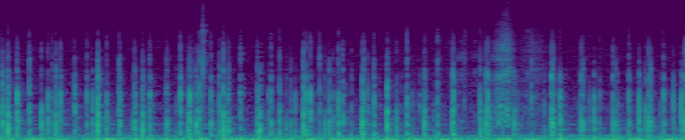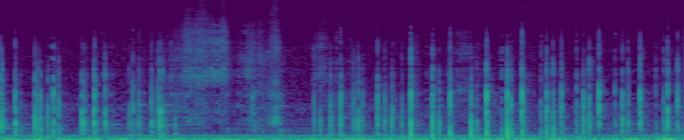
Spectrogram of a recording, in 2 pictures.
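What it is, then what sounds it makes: Rubber tablet case. Long painted nails rapidly tap and scratch the surface and handle of a blue, thick rubber (silicone/foam) kid-proof tablet case with a tablet inside, medium-sized and solid-feeling, held in both hands. The result is a dense stream of short, dull clicks and soft scrapes with almost no ring, over a steady low, bass-heavy hum.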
